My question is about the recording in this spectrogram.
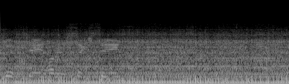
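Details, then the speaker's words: Chicago Electric (Harbor Freight) 800 generator with only a 60 W bulb load drawing 61 W, 60 Hz: smooth, constant engine drone at steady pitch with no surging, knocking or misfire; healthy under light load. "Alright, all we've got running is a 60 watt light bulb here, and it's making 61 watts just like it should."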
